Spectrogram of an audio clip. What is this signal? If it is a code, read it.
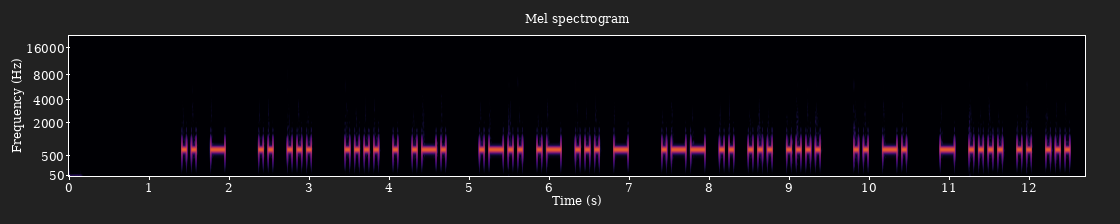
Morse code, heard as a keyed tone, about 20 wpm, 700 Hz. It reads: IT IS HER LAST WISH IN THIS
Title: Sentences from Top 1600 Words 20wpm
